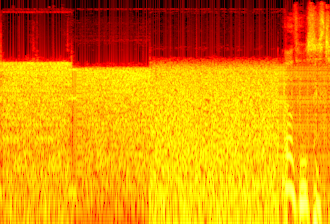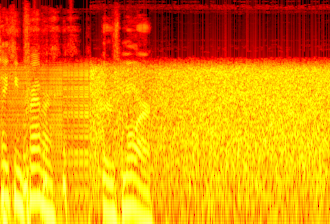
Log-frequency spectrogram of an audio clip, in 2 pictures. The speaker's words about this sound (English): This is how long it would take to get on the internet. So you dial in and then you'd hear these obnoxious sounds as your computer was connected to the AOL server.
